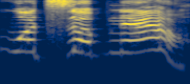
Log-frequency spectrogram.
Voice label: voice sample EN; Pit; SSB4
